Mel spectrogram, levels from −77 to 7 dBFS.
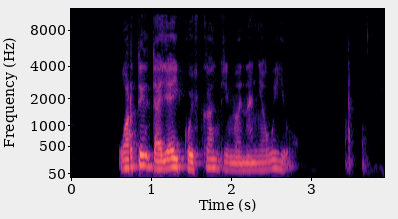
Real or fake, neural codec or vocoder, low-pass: fake; codec, 24 kHz, 3 kbps, HILCodec; 10.8 kHz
